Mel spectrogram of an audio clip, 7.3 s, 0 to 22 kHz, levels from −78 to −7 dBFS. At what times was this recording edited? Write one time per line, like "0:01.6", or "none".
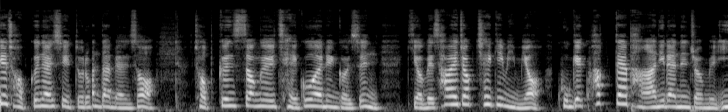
0:00.9
0:05.5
